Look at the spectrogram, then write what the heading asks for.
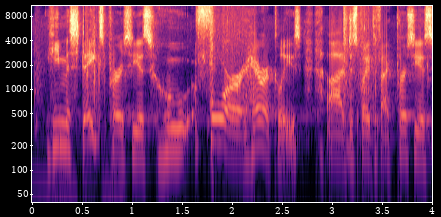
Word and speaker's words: Heracles: Heracles as Hercules but in Greek he's it's technically pronounced Heracles uh and it's the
